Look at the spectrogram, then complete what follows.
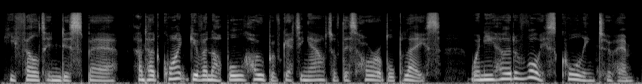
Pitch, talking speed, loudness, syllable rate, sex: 205 Hz, 245 wpm, -22 LUFS, 6.0 syllables/s, female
